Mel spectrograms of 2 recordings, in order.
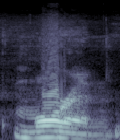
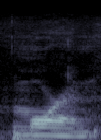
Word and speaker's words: Maurin: Ed and mini Morin Moren um I I I Moren like a Warren with an M nope m a u r i n Moren yeah okay yep like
